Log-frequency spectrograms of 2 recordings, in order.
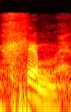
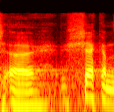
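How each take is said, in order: First: It is said with a guttural throat sound. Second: It is said without a guttural sound.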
